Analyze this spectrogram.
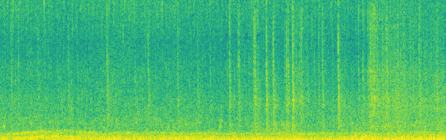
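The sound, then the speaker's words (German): Steady rain patters against a window pane during a thunderstorm, a dense, continuous wash of small drops with occasional sharper taps, moderately loud with no voices. “Der Regen klatscht gegen die Scheibe.”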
